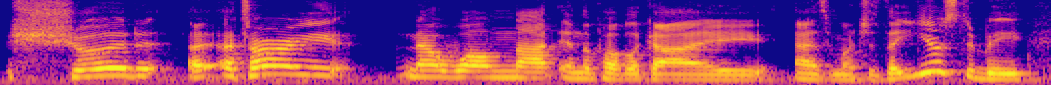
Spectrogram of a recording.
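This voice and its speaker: A man's voice: high voice, expressive, normal speed. A man hosting a casual panel discussion of gaming news, speaking in stop-start phrases. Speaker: host.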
